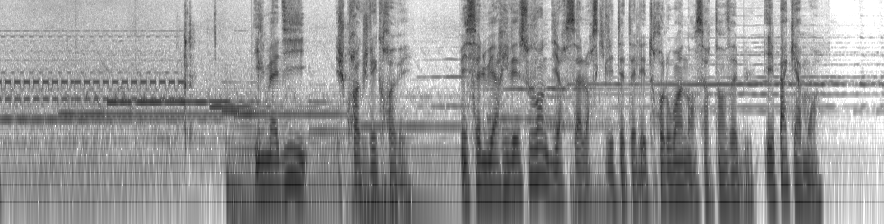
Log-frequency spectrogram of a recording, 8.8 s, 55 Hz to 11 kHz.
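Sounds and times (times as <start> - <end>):
telephone ringing with steady electronic tones: 0.0 - 2.2
speech: 2.6 - 8.3.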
